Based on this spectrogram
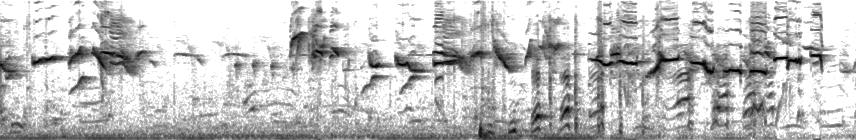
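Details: Agitated oriental magpie-robin (kacer) pouring out a fast, emotional song that goads rival magpie-robins: clear whistled slurs and buzzy chips tumble in dense bursts, quieter gaps at first, then a sustained loud stretch of varied high notes.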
